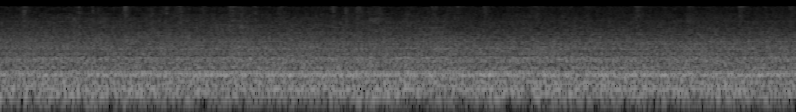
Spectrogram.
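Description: Steady hum inside a stationary car with its engine running, with a faint steady tone through it.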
